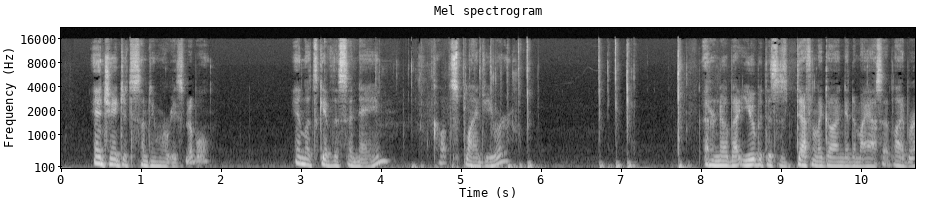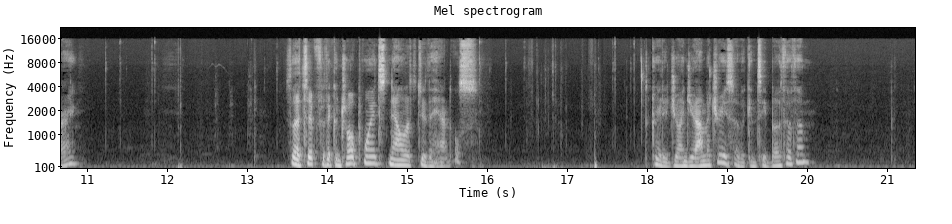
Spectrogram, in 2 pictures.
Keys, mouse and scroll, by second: 3.2-7.7 drag, 11.2 click, 11.8 click, 12.1 Tab, 12.6-13.3 scroll down 5, 13.0 scroll up 2, 13.3 click, 13.4 ctrl+z, 15.8 click, 16.2 drag, 16.7 shift+a.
